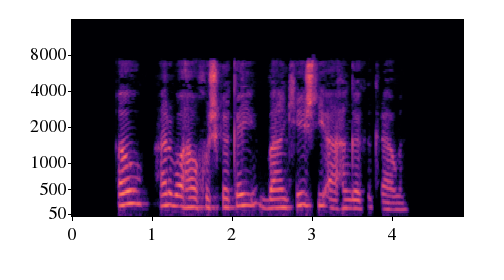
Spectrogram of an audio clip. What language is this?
Central Kurdish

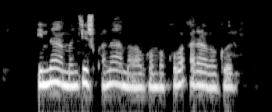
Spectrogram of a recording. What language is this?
Kinyarwanda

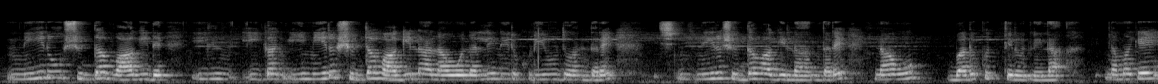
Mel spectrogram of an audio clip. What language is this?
Kannada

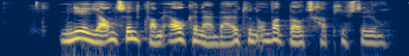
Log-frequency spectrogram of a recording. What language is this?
Dutch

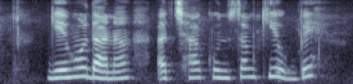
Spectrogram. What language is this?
Magahi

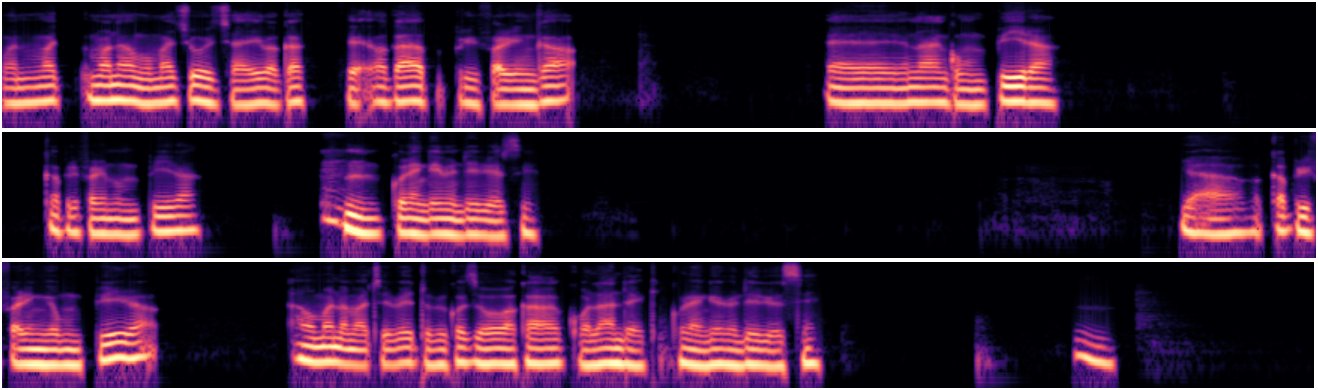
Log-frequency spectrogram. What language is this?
Konzo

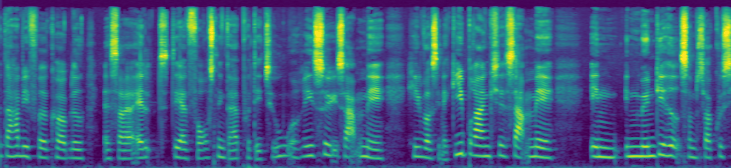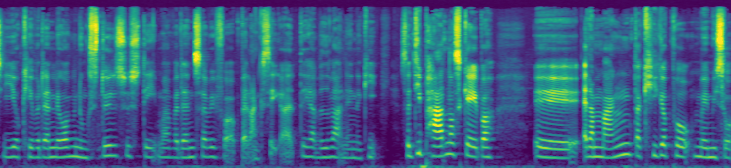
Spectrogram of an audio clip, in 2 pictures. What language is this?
Danish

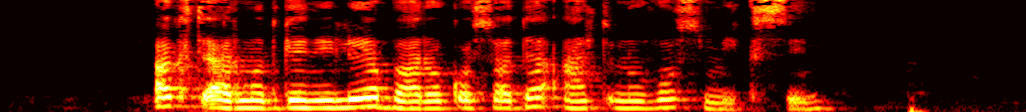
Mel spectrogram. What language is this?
Georgian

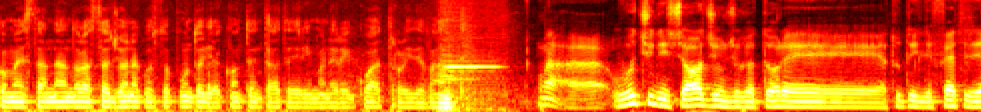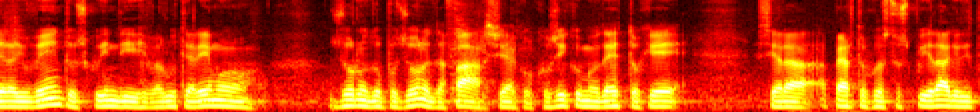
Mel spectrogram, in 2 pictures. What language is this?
Italian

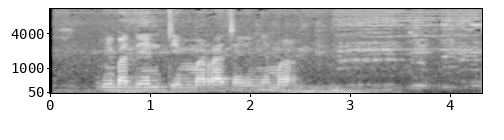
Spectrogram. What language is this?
Luo (Kenya and Tanzania)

